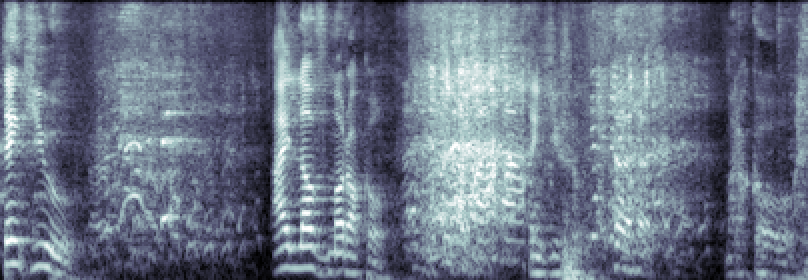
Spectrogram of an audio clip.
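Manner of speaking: put-on slow, halting foreign-accented English; hammed-up foreign accent, word by word. Nephew working base words on Moroccan family, put-on foreign accent. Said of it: "what is that racist accent you're doing".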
